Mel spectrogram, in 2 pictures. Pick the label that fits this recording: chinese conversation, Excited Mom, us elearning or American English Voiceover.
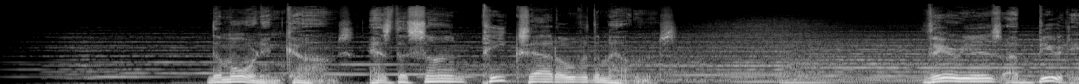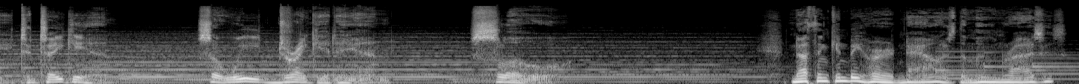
American English Voiceover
